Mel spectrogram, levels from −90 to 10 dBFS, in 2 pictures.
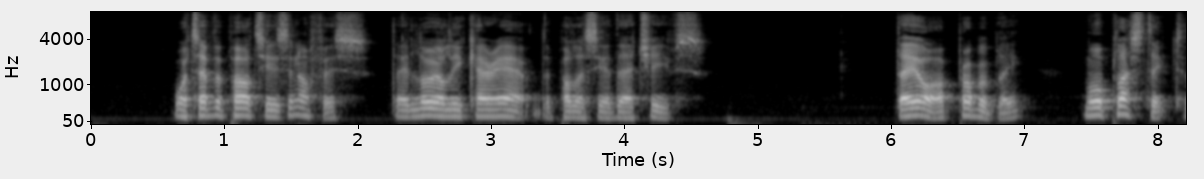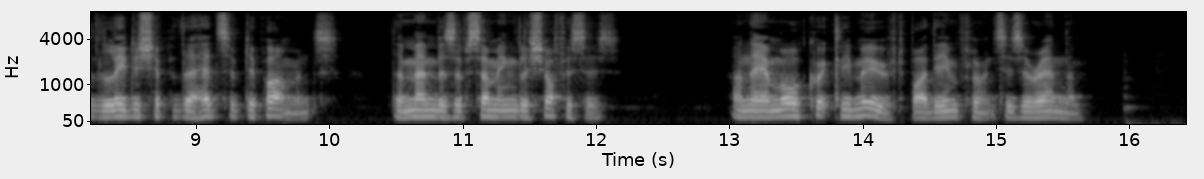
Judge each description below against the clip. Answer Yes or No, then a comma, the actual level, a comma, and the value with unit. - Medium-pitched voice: No, low, 130 Hz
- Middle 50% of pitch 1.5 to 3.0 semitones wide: Yes, narrow, 2.6 semitones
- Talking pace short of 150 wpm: No, average, 160 wpm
